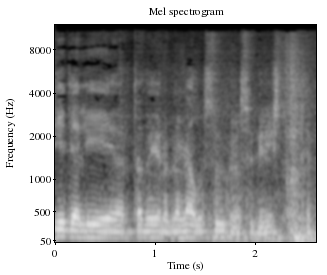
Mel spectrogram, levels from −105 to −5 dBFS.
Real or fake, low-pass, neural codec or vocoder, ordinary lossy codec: fake; 10.8 kHz; codec, 44.1 kHz, 7.8 kbps, Pupu-Codec; MP3, 64 kbps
